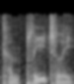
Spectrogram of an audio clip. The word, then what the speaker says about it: completely: 那你可能会说，诶 Andy 这个 e 不是在字的中间吗？为什么它不当一个音节呢？因为这个 completely 这个副词它原本是形容词 complete 在后面加上 ly 所组成的一个副词的词类，所以呢这个时候的 plete 的 te 的 e 呢我们还是不当一个音节，一样的重音节落在第二个音节，这个字我们就念成 completely，它是个副词，中文翻成完全的。好，我们看看它的同义字叫做 totally。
